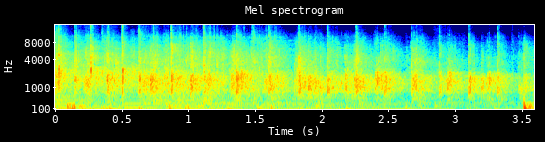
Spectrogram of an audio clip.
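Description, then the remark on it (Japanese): An audience at the J-REIT Fan event in Tokyo applauds steadily to welcome a speaker from Takada Reiben REIT, dense overlapping claps forming a continuous bright crackle that holds at an even, fairly loud level throughout, with no voices. “皆さん大きな拍手をお送りください。”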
